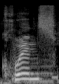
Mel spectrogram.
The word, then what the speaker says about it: Quince: Today Explained's support today comes from Quince, which rhymes with since but is spelt with a Q-U.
